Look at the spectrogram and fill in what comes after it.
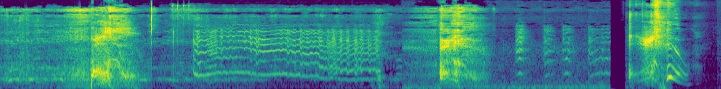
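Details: A person sneezing in front of a cat: a loud human sneeze, then the cat's drawn-out startled meow and later another sharp burst.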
